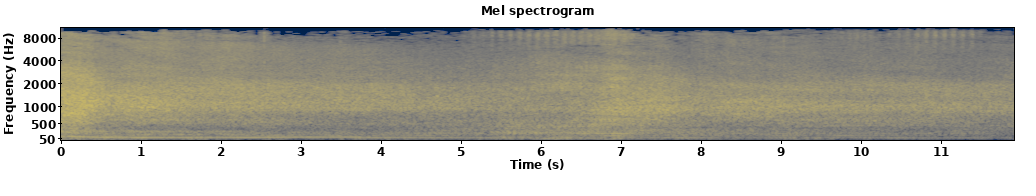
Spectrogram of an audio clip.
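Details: Broad rushing noise of passing vehicles or wind, swelling and fading over a low engine rumble.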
